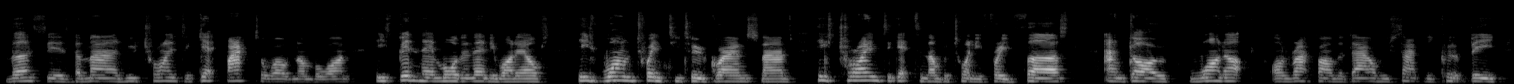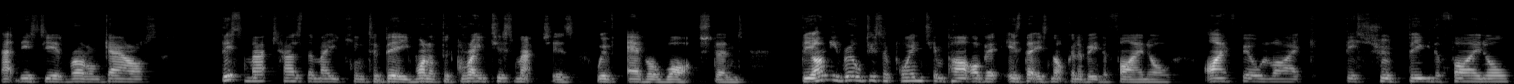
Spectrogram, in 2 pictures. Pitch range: 120-150 Hz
